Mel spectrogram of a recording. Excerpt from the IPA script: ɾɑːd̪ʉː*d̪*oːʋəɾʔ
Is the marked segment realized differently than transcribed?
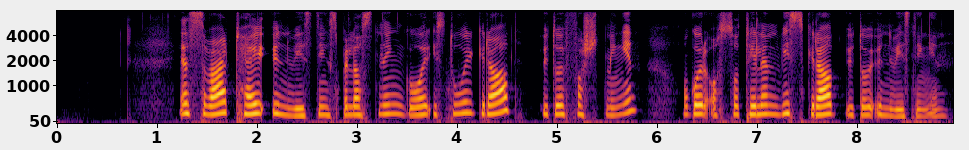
yes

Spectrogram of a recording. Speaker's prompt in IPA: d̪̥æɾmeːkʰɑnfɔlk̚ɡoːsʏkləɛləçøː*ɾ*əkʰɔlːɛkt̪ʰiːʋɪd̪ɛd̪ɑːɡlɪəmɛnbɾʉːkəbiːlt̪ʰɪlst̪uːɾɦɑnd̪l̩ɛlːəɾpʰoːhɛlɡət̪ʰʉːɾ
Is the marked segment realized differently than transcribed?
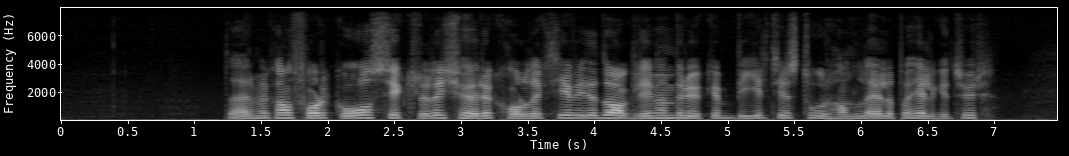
no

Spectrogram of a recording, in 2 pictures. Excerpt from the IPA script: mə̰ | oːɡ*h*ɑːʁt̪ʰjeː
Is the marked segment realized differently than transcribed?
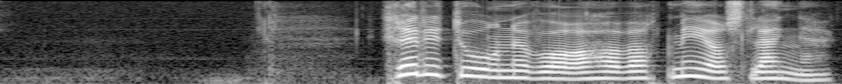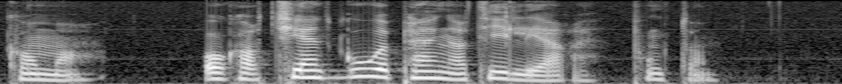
no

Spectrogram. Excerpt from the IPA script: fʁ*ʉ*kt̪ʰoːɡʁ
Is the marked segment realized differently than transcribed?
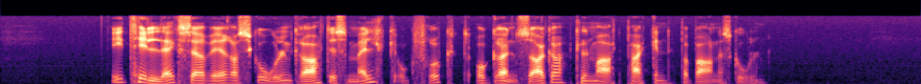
no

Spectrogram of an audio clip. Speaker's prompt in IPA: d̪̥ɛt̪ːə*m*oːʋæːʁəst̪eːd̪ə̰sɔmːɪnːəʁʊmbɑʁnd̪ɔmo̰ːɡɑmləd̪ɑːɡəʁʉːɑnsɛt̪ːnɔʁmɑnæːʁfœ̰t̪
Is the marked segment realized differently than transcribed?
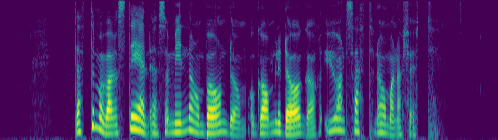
no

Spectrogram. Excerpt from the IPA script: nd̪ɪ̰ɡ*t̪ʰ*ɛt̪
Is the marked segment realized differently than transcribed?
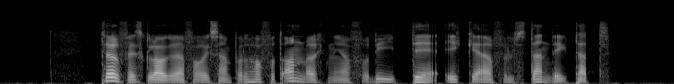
no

